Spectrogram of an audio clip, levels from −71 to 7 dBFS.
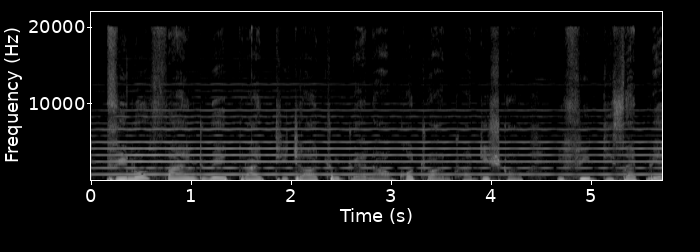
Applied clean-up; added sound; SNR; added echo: none; Bowed string instrument; 3 dB; none.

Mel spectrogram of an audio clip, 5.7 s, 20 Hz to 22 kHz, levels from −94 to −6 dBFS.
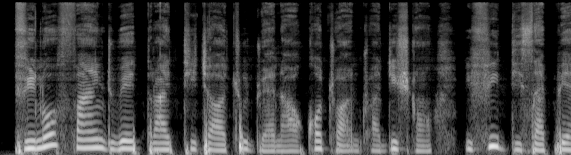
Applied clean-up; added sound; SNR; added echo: neural mask model Resemble Enhance denoiser.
